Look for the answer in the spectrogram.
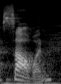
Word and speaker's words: Samhain: However, it rhymes with champagne, so you better fucking believe one year I'm having champagne Samhain, it's going to be fucking litty. – Oh, yeah. – But anyway, yeah, Samhain.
